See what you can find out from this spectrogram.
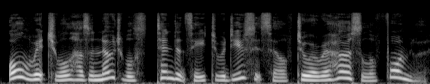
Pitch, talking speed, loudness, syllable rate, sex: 225 Hz, 195 wpm, -17 LUFS, 6.7 syllables/s, female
